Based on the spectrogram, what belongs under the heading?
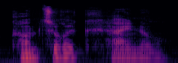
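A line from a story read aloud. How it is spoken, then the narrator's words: Pleading. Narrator (German): bat flehend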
